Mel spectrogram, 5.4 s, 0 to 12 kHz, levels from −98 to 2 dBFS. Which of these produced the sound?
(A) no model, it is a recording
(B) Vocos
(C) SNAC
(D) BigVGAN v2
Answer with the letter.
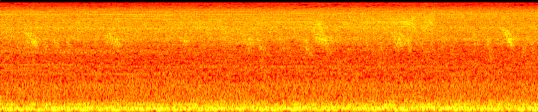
A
